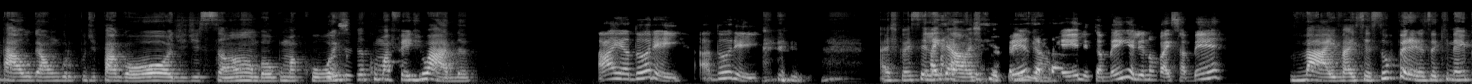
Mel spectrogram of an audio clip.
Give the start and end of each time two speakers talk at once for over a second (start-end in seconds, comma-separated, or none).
9.3-10.6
